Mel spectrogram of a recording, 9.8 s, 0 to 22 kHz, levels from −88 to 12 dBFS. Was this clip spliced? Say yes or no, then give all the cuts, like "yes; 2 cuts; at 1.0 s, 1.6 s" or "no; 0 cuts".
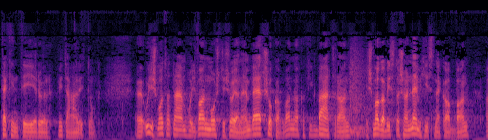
no; 0 cuts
